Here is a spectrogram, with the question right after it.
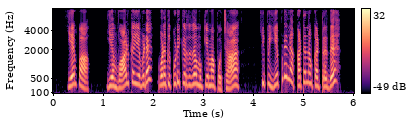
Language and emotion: Tamil, angry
